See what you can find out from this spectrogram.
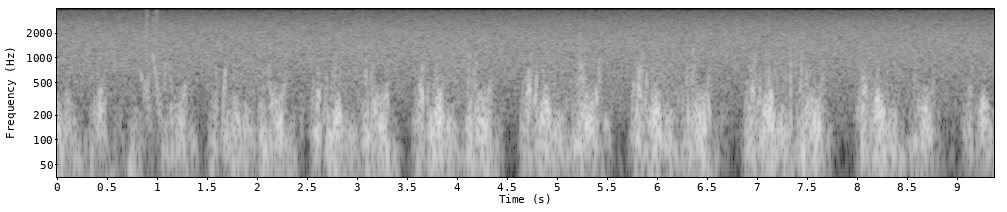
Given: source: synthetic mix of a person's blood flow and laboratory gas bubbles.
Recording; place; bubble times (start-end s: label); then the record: Doppler ultrasound of blood flow; precordium
0.81-1.18 s: bubbles
1.81-1.98 s: bubbles
2.02-2.10 s: bubbles
From the record:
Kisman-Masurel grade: 211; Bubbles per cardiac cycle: several, 3 to 8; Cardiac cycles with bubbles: 1 to 10%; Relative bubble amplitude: barely perceptible (0.100 to 0.250); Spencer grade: 1 (occasional bubble signal discernible with the cardiac motion signal, with majority of cardiac periods free of bubbles); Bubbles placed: only in the low amplitude regions of the cardiac cycle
